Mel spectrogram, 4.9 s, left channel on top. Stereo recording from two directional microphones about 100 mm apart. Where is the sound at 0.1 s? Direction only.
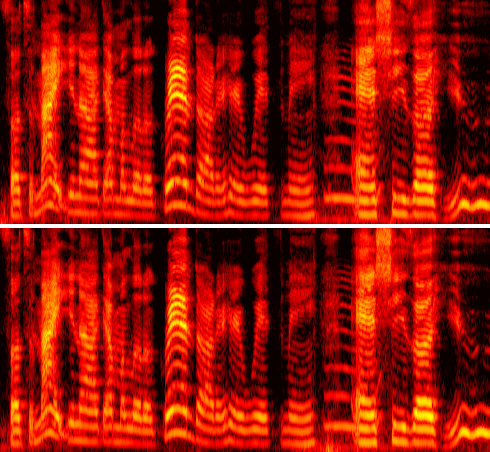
40° right (ahead or behind).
